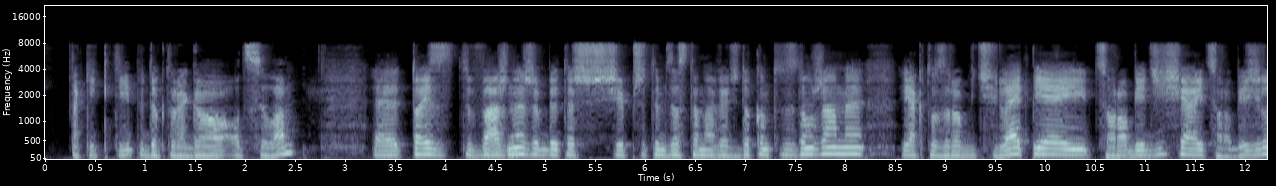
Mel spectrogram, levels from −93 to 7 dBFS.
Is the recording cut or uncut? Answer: uncut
